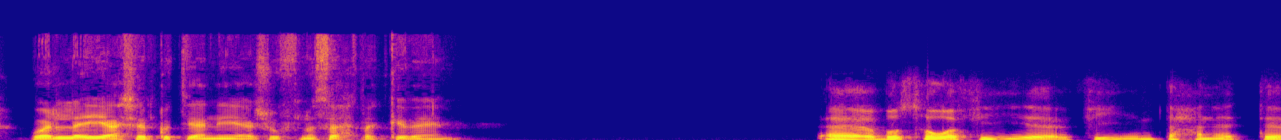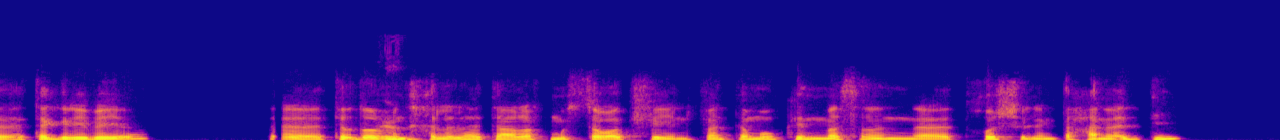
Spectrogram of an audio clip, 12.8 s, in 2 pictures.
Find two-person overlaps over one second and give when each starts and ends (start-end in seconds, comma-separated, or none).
none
